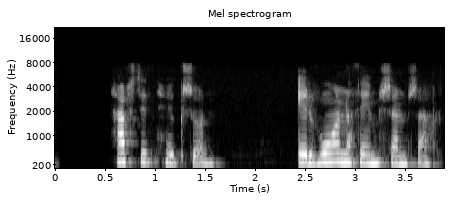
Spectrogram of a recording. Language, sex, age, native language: Icelandic, female, 14, Icelandic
